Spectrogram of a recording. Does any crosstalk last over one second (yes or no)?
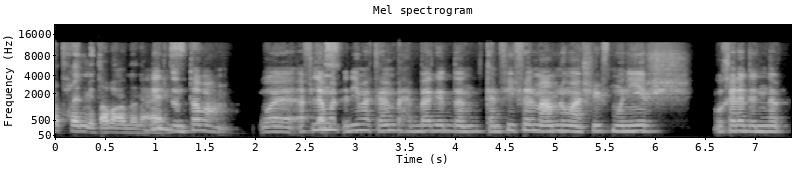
no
